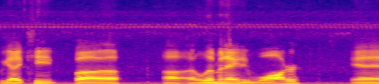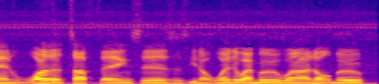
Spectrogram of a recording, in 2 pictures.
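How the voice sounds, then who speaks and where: Out on a lake in a small boat, a middle-aged American tournament angler who vlogs about fishing keeps up casual, folksy, rambling commentary to camera. His voice is fairly low and fairly bright at a normal speed, and the action-camera sound carries heavy ambient noise.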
